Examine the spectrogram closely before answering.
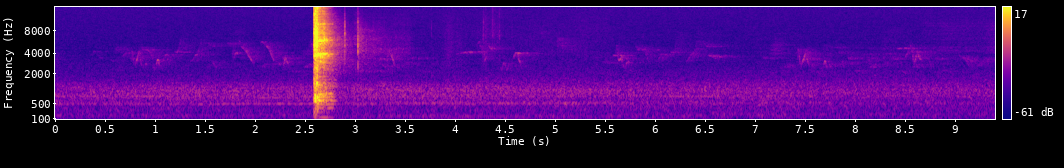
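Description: A single shot from a Daisy Powerline 1101S air rifle about two and a half seconds in: one sharp crack with a short tail.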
